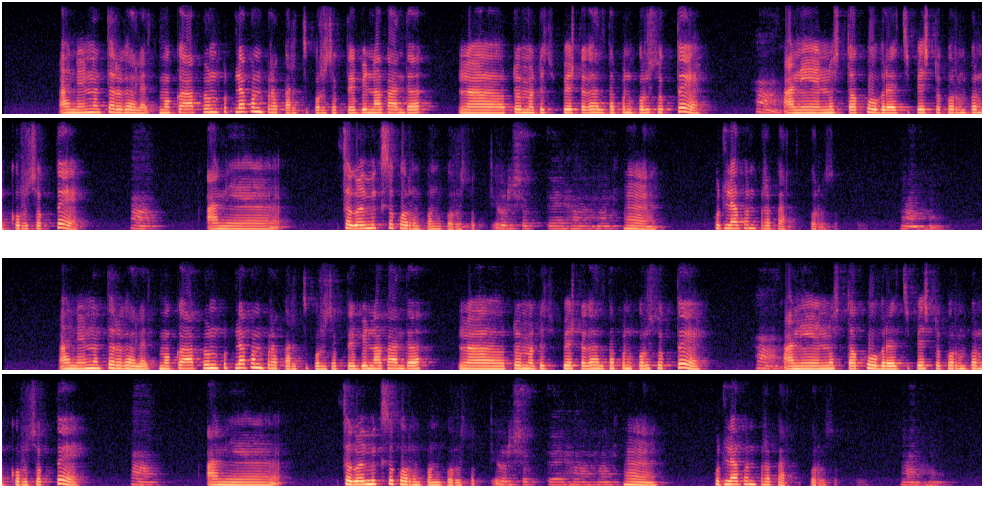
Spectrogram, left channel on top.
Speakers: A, on the right; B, on the left.
A: आणि नंतर घालायचं मग आपण कुठल्या पण प्रकारच करू शकतो बिना कांदा्या टोमॅटो पेट घाल तर पण करू शकतोय
B: हा
A: आणि नुसता खोबऱ्याची पेस्ट करून पण करू शकतोय
B: हा
A: आणि सगळं मिक्स करून पण करू शकतो
B: करू शकतोय हा हा
A: हम्म.. कुठल्या पण प्रकारच करू शकतोय.
B: हा- हा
